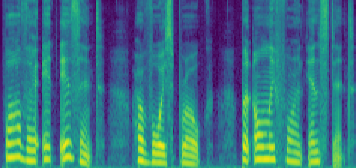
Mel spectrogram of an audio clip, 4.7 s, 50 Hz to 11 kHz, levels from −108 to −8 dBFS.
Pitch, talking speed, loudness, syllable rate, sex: 205 Hz, 140 wpm, -18 LUFS, 4.2 syllables/s, female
